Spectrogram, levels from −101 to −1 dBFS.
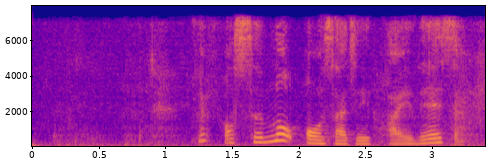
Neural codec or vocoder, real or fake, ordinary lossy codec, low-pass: codec, 24 kHz, 0.9 kbps, WavTokenizer, small release; fake; AAC, 48 kbps; 7.2 kHz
